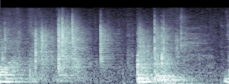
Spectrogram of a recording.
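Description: A few light taps and a dull thunk from a white PVC soaking tube being handled at its capped top.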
